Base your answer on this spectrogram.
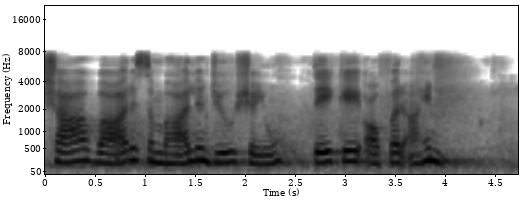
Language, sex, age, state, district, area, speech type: Sindhi, female, 45-60, Delhi, South Delhi, urban, read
